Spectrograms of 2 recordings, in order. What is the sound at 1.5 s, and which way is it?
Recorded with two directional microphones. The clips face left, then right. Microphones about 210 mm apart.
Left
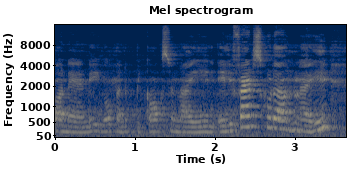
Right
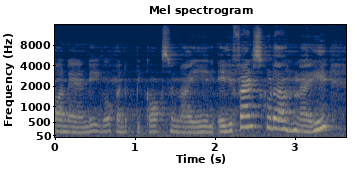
A woman's voice, 35° right (ahead or behind).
